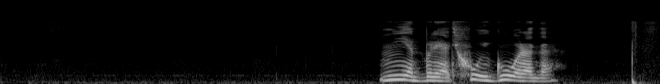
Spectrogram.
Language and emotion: Russian, angry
